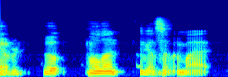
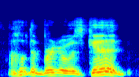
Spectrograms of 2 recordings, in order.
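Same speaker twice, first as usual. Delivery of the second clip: ordinary delivery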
